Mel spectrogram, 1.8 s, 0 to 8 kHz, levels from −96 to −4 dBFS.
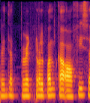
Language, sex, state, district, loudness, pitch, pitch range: Hindi, male, Jharkhand, Garhwa, -18 LUFS, 140 Hz, 140-145 Hz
